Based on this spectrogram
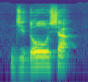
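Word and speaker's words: jidosha (自動車): Carro ou automóvel em Nihongo se diz jidosha. Jidosha. A gente usa três caracteres diferentes para formar esta única palavra.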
